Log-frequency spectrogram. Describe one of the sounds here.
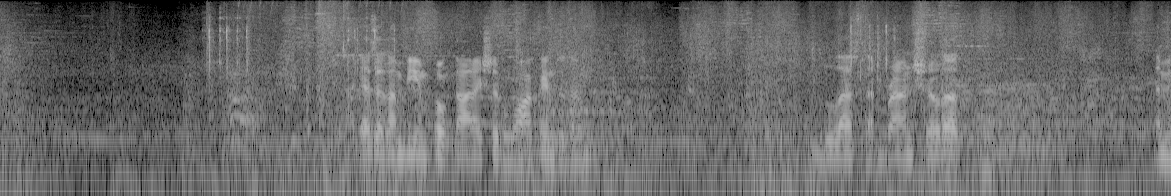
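Magic spells burst and clash in a fast fight.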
